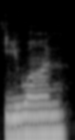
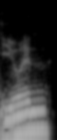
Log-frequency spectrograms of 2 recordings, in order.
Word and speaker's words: Ewan: yes that's true yeah i used to say ewon for like years so it feels wrong saying ewan so i'm sorry to any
